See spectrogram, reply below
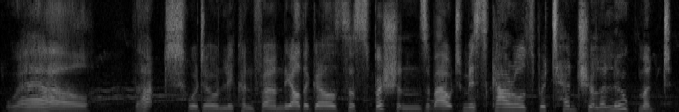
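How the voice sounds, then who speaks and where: Expressive, authoritative orphanage headmistress. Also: female voice, mid-range voice, a little slow, a little hiss or hum. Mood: composed, dismissive. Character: composed, authoritative orphanage headmistress, measured and skeptical. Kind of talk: animated horror adventure game acting.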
